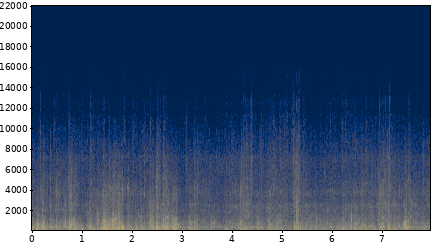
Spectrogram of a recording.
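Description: Enduro mountain bike riding down a rough, rocky trail: tyres rolling over dirt and stones, with constant rattling and irregular knocks from the bike.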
